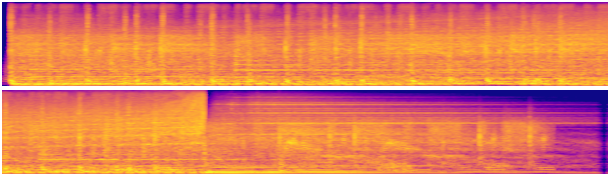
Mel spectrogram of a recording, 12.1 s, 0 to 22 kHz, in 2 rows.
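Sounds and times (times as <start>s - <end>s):
rock music: 0.0s - 11.7s.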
